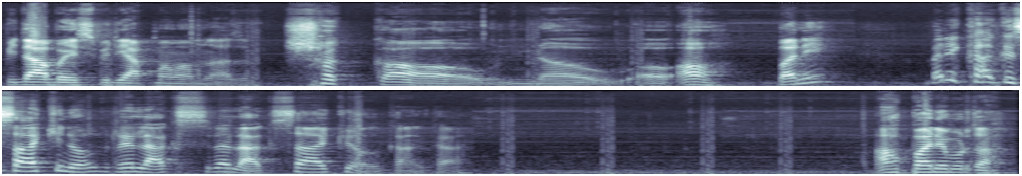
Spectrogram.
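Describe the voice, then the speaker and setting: Jokey, excitable streamer man. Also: mid-range voice, normal speed, pauses often, a little hiss or hum. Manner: jokey, excitable, swears often, talks to the viewers. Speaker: gaming streamer. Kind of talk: casual horror gameplay commentary.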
